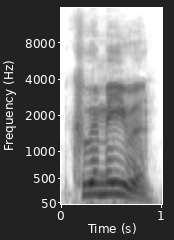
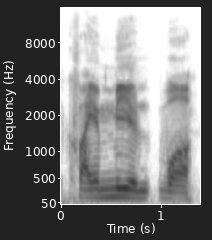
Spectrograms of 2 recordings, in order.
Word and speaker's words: Crimean: How did you pronounce it, Eddie? Crimean. Crimean War. The Crimean War.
